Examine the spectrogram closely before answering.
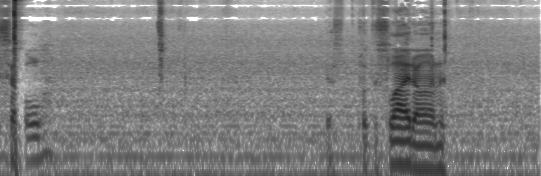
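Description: Metal parts of a pistol click as they are taken apart.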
